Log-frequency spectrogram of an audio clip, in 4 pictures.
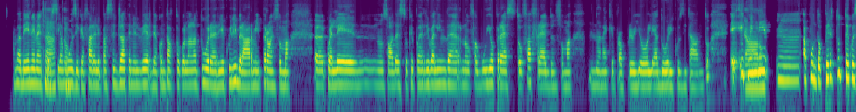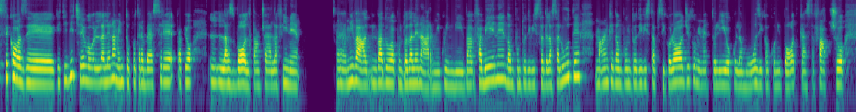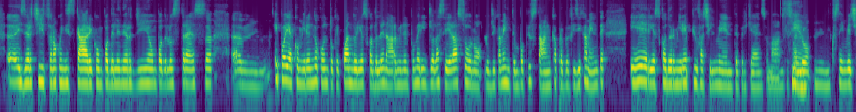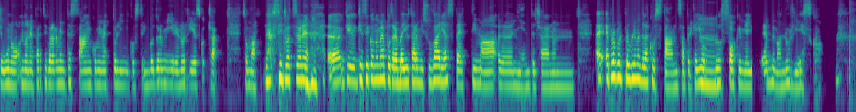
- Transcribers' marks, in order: "insomma" said as "nsomma"; "proprio" said as "propio"; in English: "podcast"; other background noise; tapping; "insomma" said as "nsomma"; laughing while speaking: "situazione"; laughing while speaking: "riesco"
- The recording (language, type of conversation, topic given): Italian, advice, Quali difficoltà incontri nel mantenere una routine di allenamento costante?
